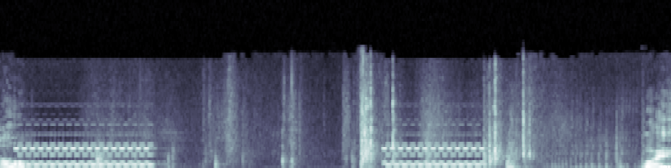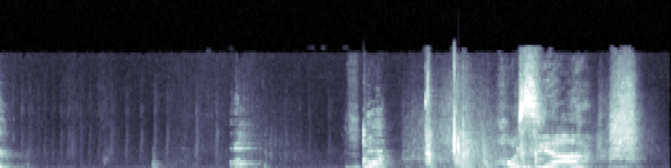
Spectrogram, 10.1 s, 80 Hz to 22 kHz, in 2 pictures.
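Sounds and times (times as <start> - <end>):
desk telephone ringing: 0.0 - 1.4, 2.9 - 4.1.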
